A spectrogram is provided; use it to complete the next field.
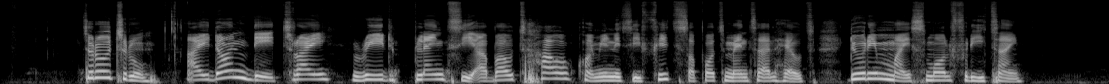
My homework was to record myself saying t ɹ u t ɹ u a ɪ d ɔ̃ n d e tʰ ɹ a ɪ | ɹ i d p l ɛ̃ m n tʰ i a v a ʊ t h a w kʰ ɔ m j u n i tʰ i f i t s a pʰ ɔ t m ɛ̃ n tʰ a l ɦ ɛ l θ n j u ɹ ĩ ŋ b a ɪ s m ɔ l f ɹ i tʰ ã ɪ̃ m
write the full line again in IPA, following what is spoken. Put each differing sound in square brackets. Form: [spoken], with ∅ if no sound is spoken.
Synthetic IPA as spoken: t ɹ u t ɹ u a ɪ d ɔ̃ n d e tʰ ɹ a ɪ | ɹ i d p l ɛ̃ [∅] n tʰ i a [b] a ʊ t h a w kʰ ɔ m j u n i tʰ i f i t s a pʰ ɔ t m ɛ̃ n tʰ a l ɦ ɛ l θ [d] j u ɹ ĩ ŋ [m] a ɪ s m ɔ l f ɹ i tʰ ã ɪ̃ m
